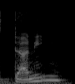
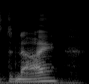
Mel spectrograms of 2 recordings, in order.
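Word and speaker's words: D'ni: pronounce that word like d apostrophe and I is dunny for some reason I didn't realize that I thought was deny until until I heard one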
